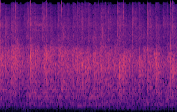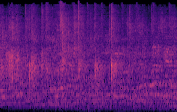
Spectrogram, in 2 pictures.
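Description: An audience claps loudly in an echoing hall.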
